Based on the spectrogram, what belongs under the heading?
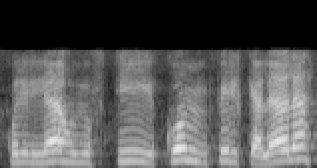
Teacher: يفتيكم في ميم ساكنه بعدها فاء فهنا اظهار شفوي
